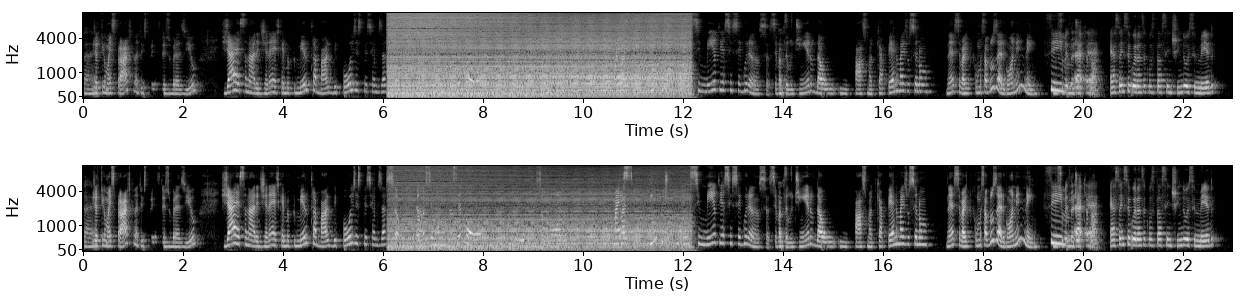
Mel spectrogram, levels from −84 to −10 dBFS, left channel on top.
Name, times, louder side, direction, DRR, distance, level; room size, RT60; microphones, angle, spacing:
voice 1, 0.2-2.2 2.8-9.7 10.1-10.2 10.6-10.8 11.3-16.9 17.3-19.1 19.4-20.3, right 5 dB, 70° right, 0.6 m, -29 dB
sound 1, 6.1-12.2, left 5 dB, 40° left, 0.4 m, -22 dB
voice 2, 19.3-20.3 20.5-22.6, right 2 dB, 30° right, 0.6 m, -26 dB
7.9 x 4.0 x 6.0 m
head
